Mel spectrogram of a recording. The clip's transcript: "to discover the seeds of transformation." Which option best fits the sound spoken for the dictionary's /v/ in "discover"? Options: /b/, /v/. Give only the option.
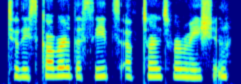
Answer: /v/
